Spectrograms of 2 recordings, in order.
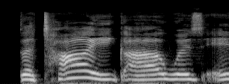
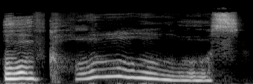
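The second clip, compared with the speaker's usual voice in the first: high, drawn-out mock fright; hammed-up trembling agreement; pretended fright; 6 semitones higher than usual. A narrator's reading. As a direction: feign fear of the tiger. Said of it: "pretending to tremble with fright".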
